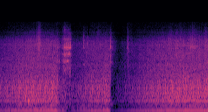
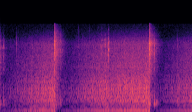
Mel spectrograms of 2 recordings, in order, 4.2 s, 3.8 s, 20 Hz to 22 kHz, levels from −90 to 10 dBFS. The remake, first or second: first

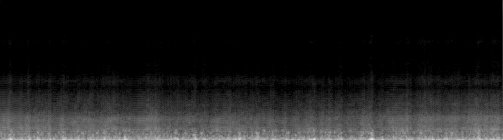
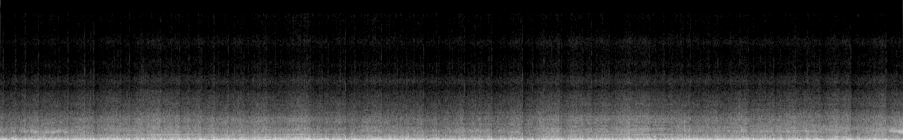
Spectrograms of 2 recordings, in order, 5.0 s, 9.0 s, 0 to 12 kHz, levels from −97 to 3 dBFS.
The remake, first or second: first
